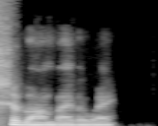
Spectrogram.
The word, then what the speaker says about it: Siobhan: But you know, I I It's Siobhan, by the way. Siobhan? Siobhan. Siobhan.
